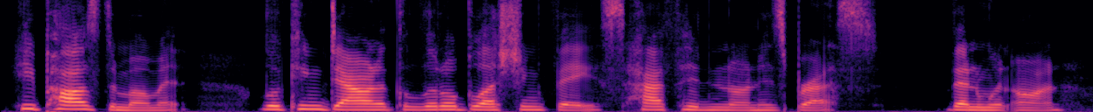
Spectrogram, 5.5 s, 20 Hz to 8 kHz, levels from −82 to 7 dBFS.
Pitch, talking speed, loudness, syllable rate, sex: 205 Hz, 210 wpm, -20 LUFS, 5.5 syllables/s, female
